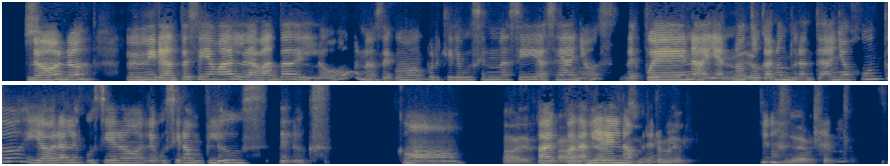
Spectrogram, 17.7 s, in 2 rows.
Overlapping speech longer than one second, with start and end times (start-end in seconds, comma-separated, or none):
14.2-15.6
